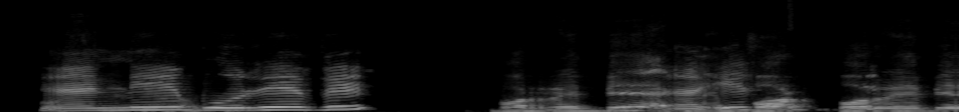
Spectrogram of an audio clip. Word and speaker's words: vorrebbe: amore non possiede ne vorrebbe বররেবে এখানে essere বররেবে না normal ভাবে বললে হবে না বররেবে ঠিক আছে বিপ্লবে করবে বররেবে vorrebbe essere posseduto poiché l'amore basta all'amore.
